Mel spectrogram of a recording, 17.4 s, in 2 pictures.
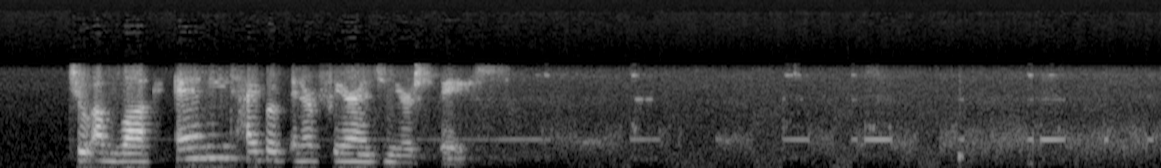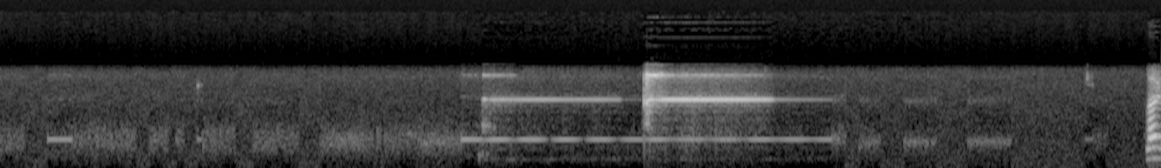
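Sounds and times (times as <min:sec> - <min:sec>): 
speech: 0:00.6 - 0:03.7
brass singing bowl ringing: 0:12.2 - 0:15.6.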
